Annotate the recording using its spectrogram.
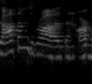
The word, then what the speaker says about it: Ra's al Ghul: They have a Ra's al Ghul who everyone has said, I'm sorry, Ra's is the correct pronunciation, but, they have a Ra's al Ghul, who is just everyone has been saying how spectacular he is.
